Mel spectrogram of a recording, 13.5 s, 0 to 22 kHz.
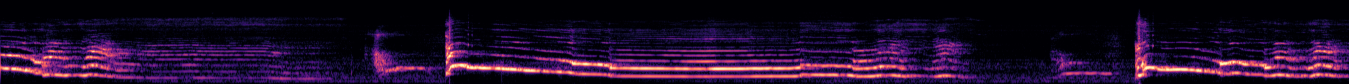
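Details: Foster greyhound rooing, a dog's singing howl: long falling tones with rich harmonics that slide down and level off, broken by short gaps and restarting sharply at about 4.5 and 11.5 seconds; no other sounds stand out.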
